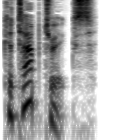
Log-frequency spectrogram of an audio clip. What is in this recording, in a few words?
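"catoptrics", British English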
